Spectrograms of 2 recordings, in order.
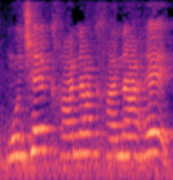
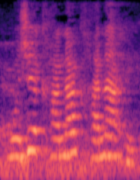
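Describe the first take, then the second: First: It is said with strong, forceful intent. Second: It is said in a plain, ordinary tone. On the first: The speaker's desire carries power and gets results. "उसका जो intention है, जो उसकी इच्छा है, उसमें power है" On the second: The speaker is simply stating a wish. "साधारण तरीके से"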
